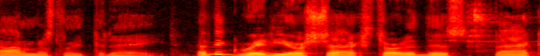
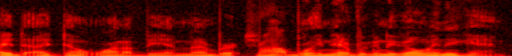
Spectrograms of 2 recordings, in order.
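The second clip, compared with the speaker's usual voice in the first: quiet mumble; 6 semitones lower, 8 dB quieter, faster than usual. Acted. Quiet flustered refusal.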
